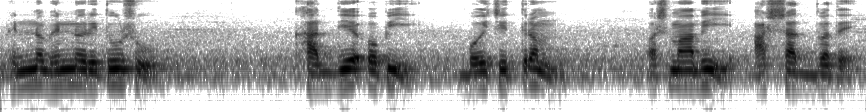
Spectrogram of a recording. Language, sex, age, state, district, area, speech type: Sanskrit, male, 18-30, West Bengal, Paschim Medinipur, rural, spontaneous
